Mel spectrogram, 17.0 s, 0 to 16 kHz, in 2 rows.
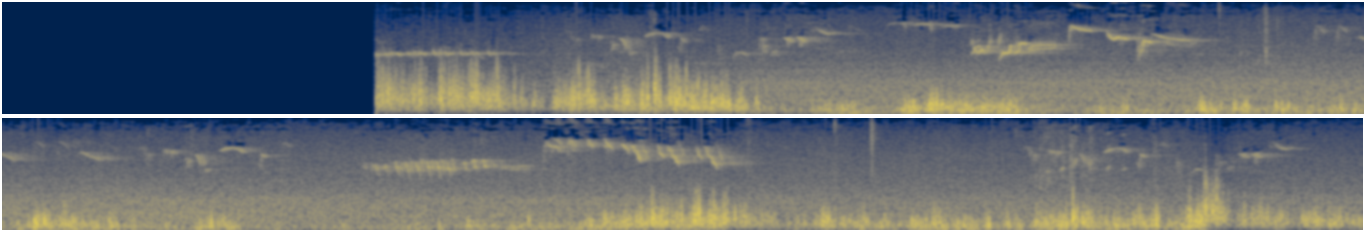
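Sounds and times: small birds chirping: 0:02.4 - 0:13.3, 0:14.8 - 0:16.8
wind buffeting: 0:02.4 - 0:17.0.

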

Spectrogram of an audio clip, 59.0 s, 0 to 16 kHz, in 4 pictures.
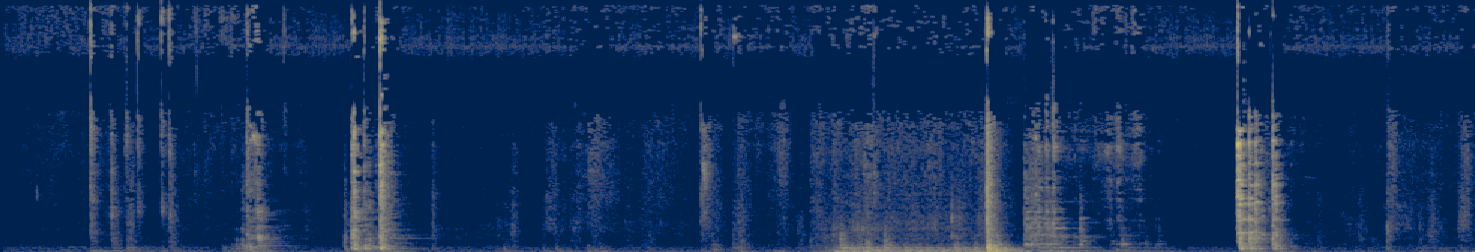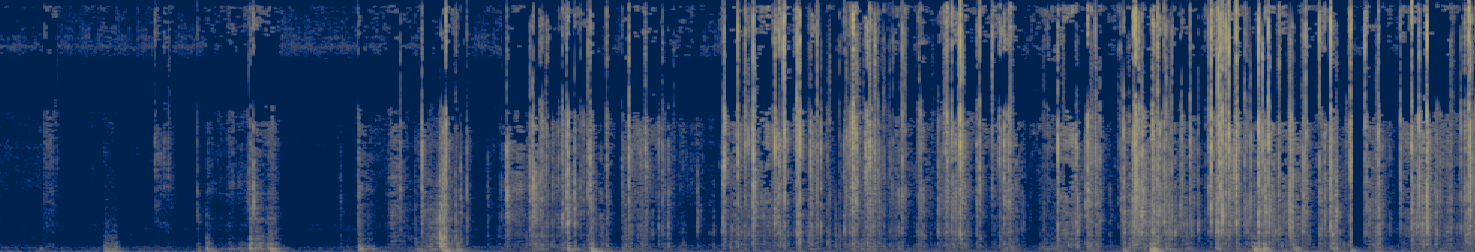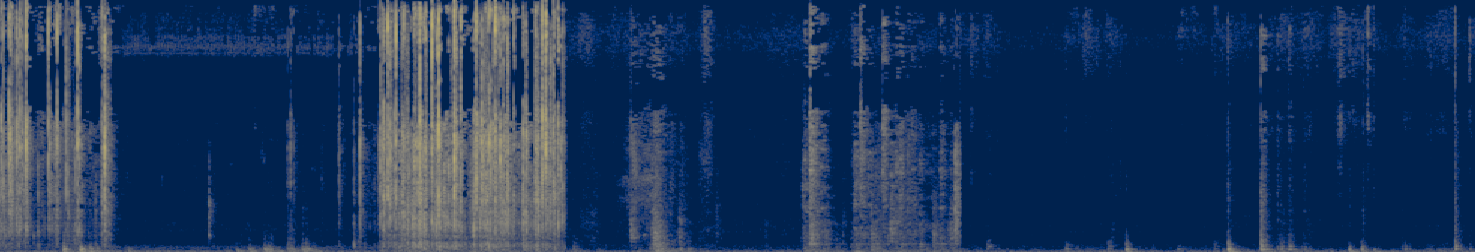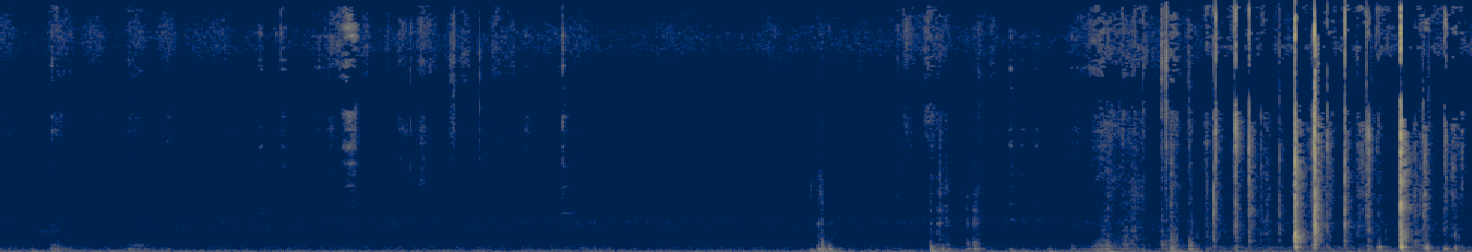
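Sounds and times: plastic packaging crinkling and tearing: 0:18.7 - 0:30.7, 0:32.9 - 0:35.2, 0:56.3 - 0:58.6.

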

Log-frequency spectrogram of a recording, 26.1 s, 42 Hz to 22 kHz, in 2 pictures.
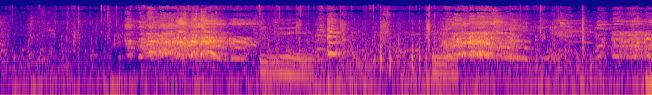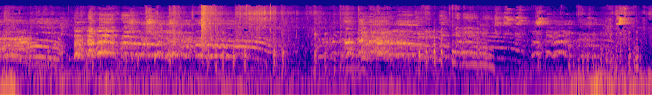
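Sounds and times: roosters crowing: 0:02.5 - 0:05.4, 0:08.5 - 0:25.6.

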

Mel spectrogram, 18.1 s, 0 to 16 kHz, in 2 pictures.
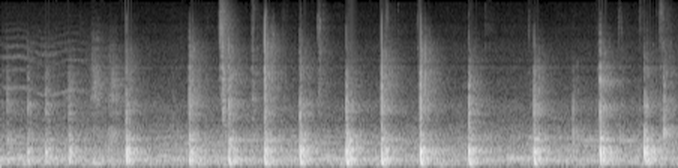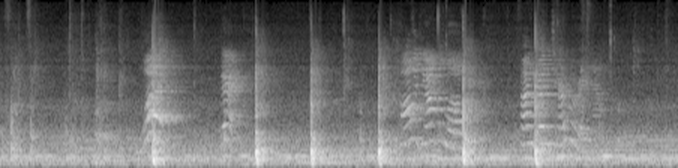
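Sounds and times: basketball bouncing on concrete: 0:00.0 - 0:11.4, 0:12.4 - 0:14.4, 0:15.2 - 0:15.5, 0:16.1 - 0:16.6.

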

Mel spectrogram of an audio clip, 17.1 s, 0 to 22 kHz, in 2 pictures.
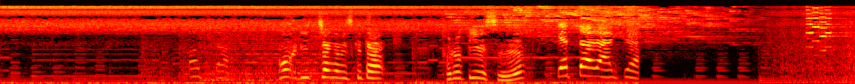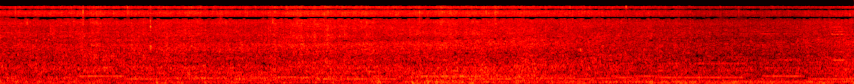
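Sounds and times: soft melody of held notes: 0:01.4 - 0:17.0
waves lapping among rocks: 0:07.8 - 0:17.0.

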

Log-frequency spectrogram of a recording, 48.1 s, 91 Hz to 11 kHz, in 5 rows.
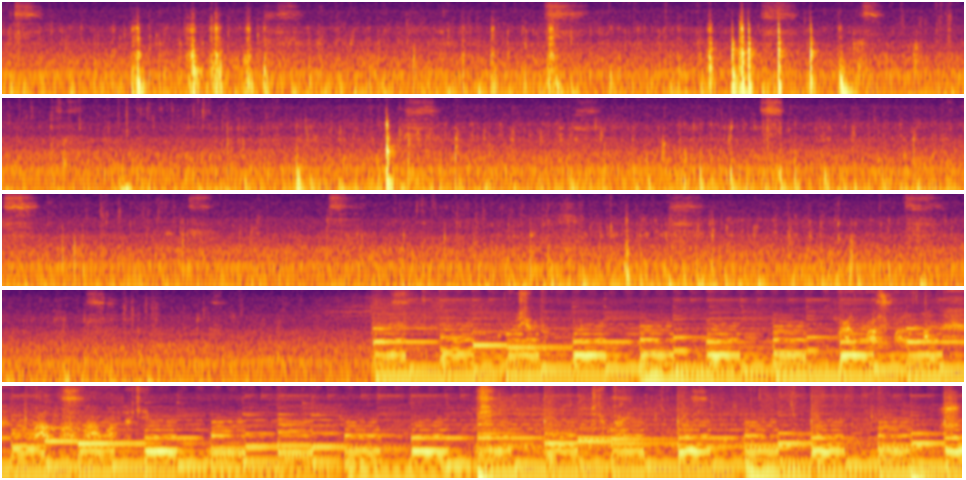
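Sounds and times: dog chewing food crunches: 0:00.0 - 0:31.7
faint steady hum: 0:00.0 - 0:48.0.

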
